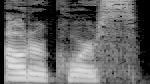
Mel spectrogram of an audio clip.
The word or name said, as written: outercourse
